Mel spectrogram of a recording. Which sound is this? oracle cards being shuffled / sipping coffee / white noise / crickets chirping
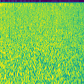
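white noise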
